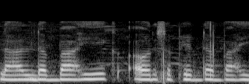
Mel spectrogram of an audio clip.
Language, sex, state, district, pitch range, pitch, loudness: Sadri, female, Chhattisgarh, Jashpur, 220-230 Hz, 225 Hz, -15 LUFS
